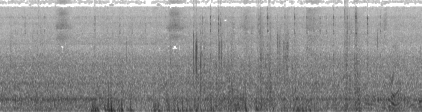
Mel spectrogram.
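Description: Wind rushing over the microphone and tyre noise on rough, patched asphalt from an e-bike coasting fast downhill. There are a few low bumps about two seconds in and scattered light clicks and rattles in the second half.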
